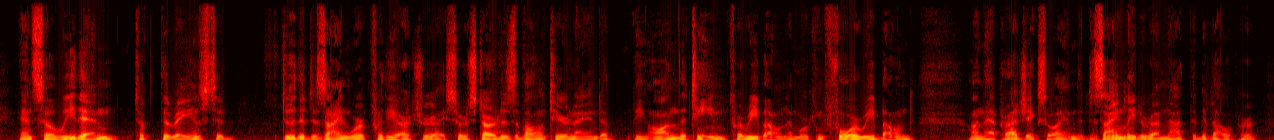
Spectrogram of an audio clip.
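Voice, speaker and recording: Fairly quick, fairly even speech from a man with a fairly low pitch and a dark, mellow tone. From North Dakota. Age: 70s. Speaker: real estate developer. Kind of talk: radio interview. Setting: studio.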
